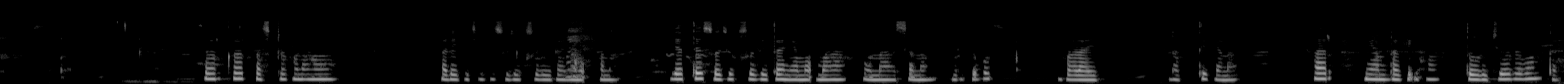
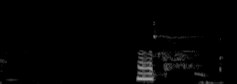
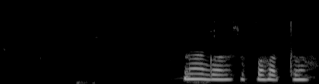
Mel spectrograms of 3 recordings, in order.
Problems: background sounds at intervals, background conversations at intervals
